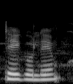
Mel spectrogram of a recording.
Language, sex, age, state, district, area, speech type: Assamese, female, 18-30, Assam, Udalguri, rural, spontaneous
